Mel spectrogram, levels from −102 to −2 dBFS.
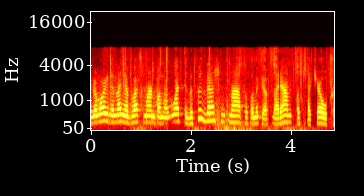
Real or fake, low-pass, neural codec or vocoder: fake; 7.2 kHz; codec, 16 kHz, 1 kbps, X-Codec, HuBERT features, trained on balanced general audio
